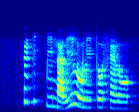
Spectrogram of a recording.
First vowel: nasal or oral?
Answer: nasal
